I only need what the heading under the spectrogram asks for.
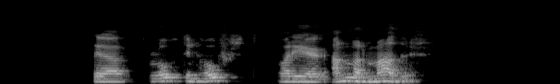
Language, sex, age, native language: Icelandic, male, 20-29, Icelandic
